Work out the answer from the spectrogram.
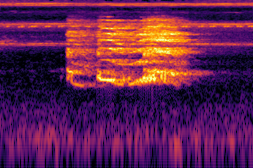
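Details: Wild green junglefowl rooster crowing at a spot beside a house, where many males and plenty of females live; a single short, hoarse, screechy crow lasting about a second, rising then trailing off, over a steady high-pitched background tone.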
